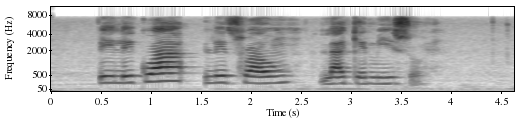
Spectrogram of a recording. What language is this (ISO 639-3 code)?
tsn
